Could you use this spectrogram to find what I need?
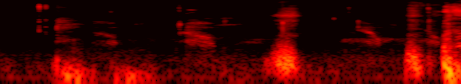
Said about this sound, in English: Really? You're chewing. You gotta breathe in through your mouth. You gotta oxygenate it.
